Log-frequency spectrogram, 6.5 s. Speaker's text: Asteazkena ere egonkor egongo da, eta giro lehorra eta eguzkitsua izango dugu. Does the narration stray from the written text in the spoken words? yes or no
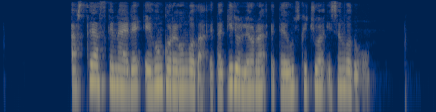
no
